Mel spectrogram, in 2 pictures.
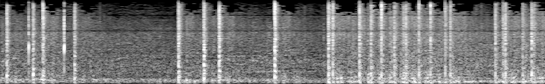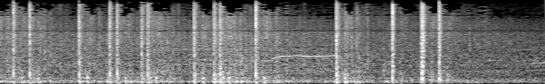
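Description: Aerial fireworks going off: a rapid series of sharp bangs and crackles that come in clusters a few seconds apart and thin out near the end.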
